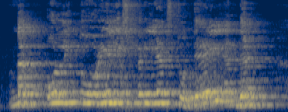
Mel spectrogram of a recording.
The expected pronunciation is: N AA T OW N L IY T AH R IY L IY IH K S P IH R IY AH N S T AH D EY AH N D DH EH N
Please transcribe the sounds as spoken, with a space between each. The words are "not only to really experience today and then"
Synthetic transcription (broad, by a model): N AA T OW L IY T AH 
